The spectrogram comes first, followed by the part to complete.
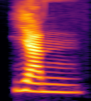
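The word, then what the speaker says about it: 人: Yan. Yan. This word is pronounced with a falling tone.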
